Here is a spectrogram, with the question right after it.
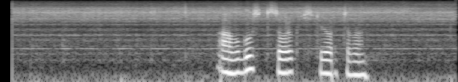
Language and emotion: Russian, neutral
